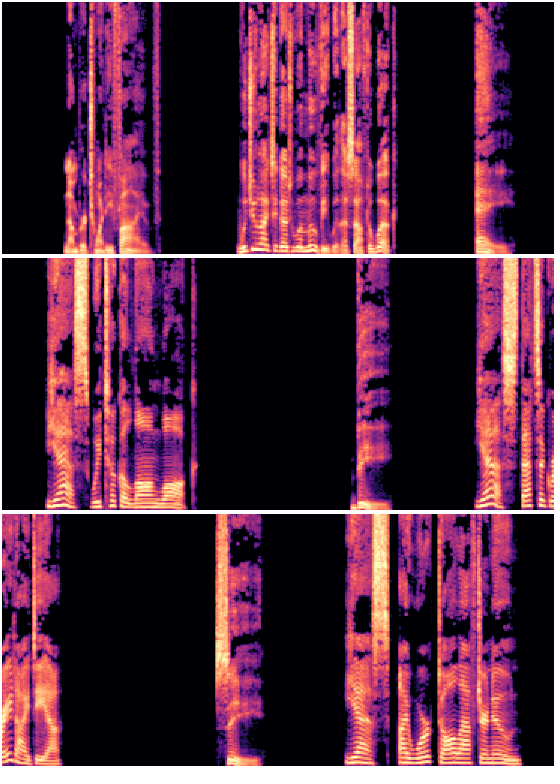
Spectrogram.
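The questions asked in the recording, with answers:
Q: Would you like to go to a movie with us after work?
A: B: Yes, that's a great idea.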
